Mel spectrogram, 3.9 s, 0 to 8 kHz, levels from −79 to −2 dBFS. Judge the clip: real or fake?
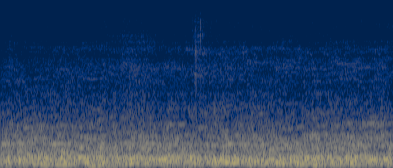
fake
